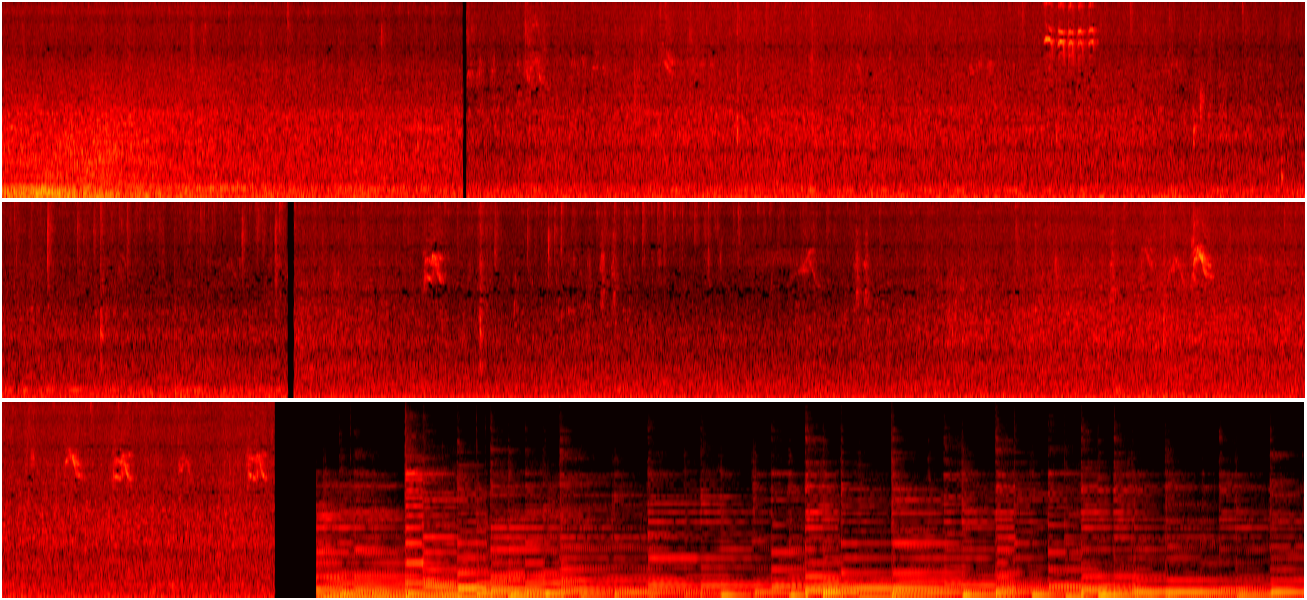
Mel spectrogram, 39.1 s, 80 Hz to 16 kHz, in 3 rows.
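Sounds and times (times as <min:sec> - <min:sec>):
high bird chirps: 0:09.7 - 0:11.0.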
